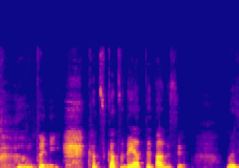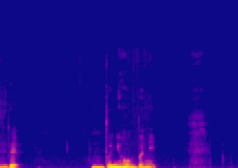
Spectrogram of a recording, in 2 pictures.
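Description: A young woman talks excitedly close to a microphone.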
